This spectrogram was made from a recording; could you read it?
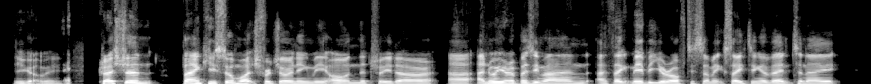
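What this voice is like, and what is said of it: Scottish accent. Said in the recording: “I haven't got to talk with someone with a Scottish accent in a minute”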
